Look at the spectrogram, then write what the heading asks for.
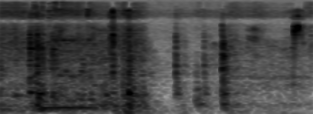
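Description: A sewing machine stitches a rope trivet, the motor whirring in short bursts with a steady hum that stops and restarts, close and fairly quiet.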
